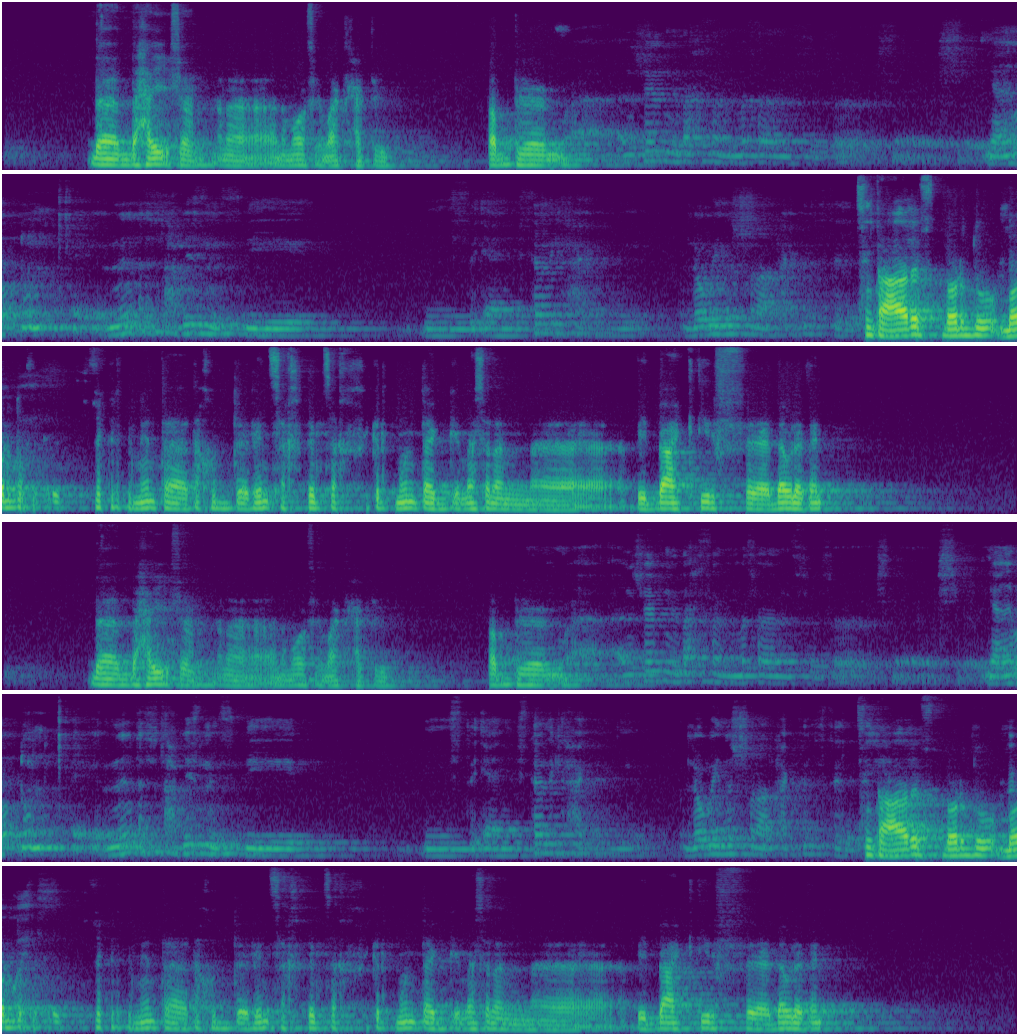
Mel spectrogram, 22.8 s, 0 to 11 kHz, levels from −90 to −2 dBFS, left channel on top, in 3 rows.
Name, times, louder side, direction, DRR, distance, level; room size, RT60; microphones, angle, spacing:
voice 1, 0.6-2.9 3.6-4.3 14.1-15.4 16.0-21.4, left 4 dB, 80° left, 12 dB, 0.5 m, -25 dB
voice 2, 3.9-9.8 10.7-12.4 12.7-14.3 15.3-15.5, right 1 dB, 90° right, 1 dB, 3.6 m, -43 dB
26.0 x 19.0 x 2.3 m, 1.5 s
head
